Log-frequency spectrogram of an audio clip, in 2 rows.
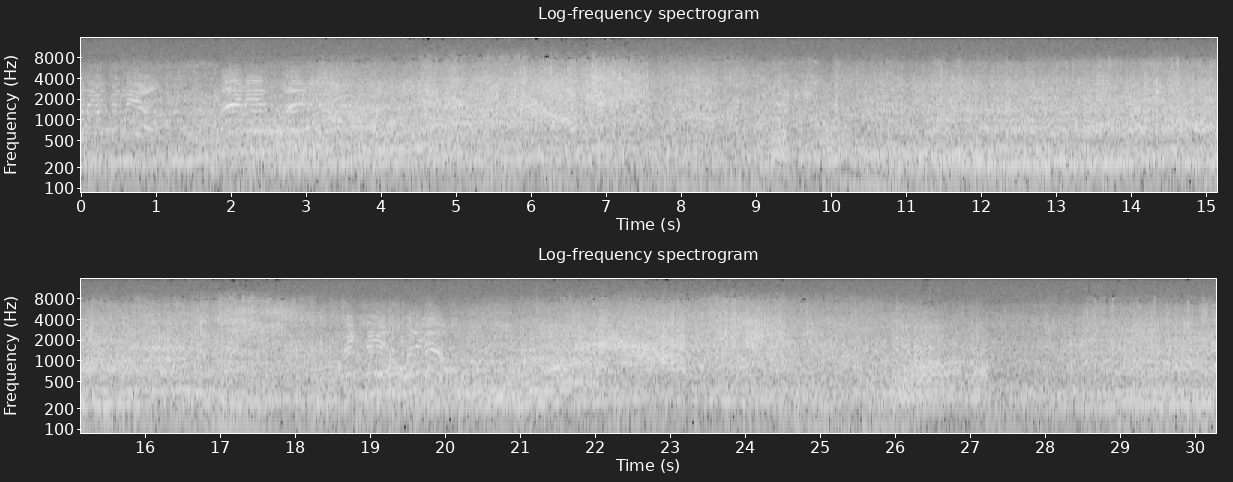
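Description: Dirt-track modified race cars' V8 engines running hard at racing speed, the pitch rising and falling over and over as cars pass by on the oval.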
